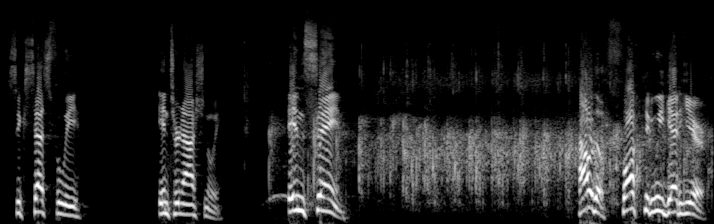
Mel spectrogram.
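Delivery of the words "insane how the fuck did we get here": amazed. Real, not acted. Amazed at own success.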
